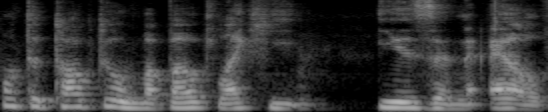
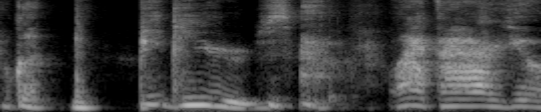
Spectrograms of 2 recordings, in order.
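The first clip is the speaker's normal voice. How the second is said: whispering, slower pace; 3 semitones higher than usual. The father questions the ghost he has been told about, whispering. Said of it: "I have to whisper".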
